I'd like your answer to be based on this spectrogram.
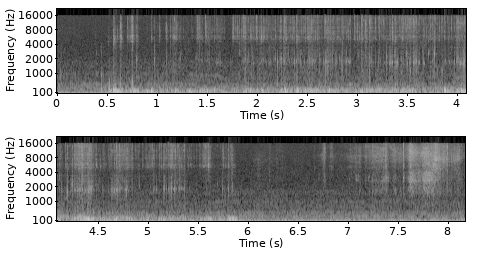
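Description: A thin makeup brush is drawn across the hollow metal wire-mesh grille of a silver desktop condenser microphone, brushing and scratching it. The result is a steady, close, low-heavy rustling rumble with soft swishing strokes and scattered bright crackles and scratches throughout.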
